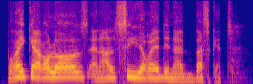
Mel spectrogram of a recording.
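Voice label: French male, voice; Pirates Of The Caribbean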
